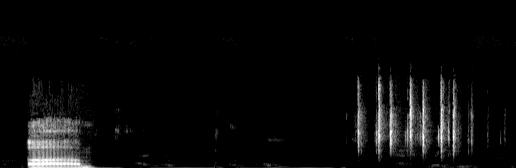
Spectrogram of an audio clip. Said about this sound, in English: A pen clicking.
